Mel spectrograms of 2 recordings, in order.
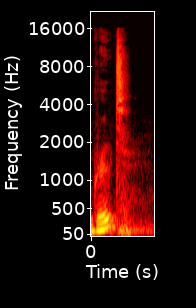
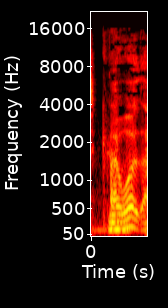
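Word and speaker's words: gruit: Is that how you pronounce it, as Gruet and not Groot? – Yes. I pronounce it Gruet, so I don't know.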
